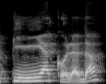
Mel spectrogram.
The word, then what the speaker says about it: piña colada: Eleanor prononce très bien on dit bien pinia colada à cause du t-il des sur le N qui fait prononcer à nos amis espagnols nus il n'y a qui veut dire ananas et colada s'est filtré Piña Colada ananas filtré oh magnifique Tintin vous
